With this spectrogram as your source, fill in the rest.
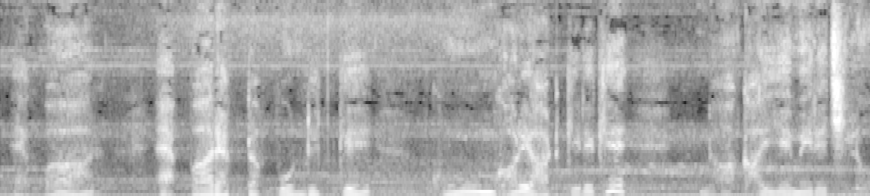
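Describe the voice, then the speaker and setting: A cartoonish character voice at a very slow pace, over loud background noise. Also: man, high pitch for a man. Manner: chatty, rustic.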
